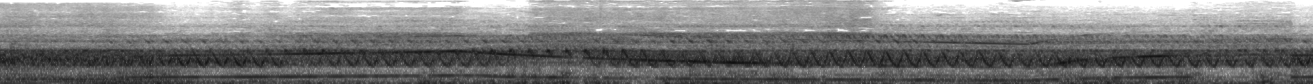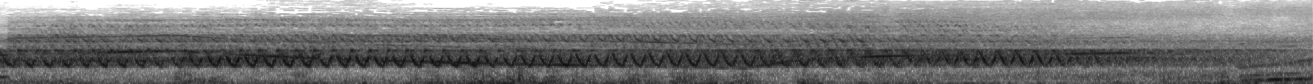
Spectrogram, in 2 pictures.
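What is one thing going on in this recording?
A police siren wails loudly close by, rising and falling.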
